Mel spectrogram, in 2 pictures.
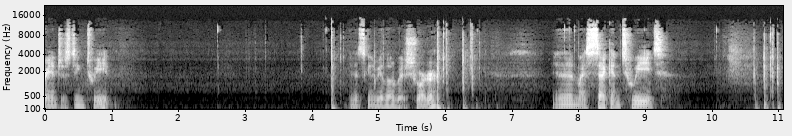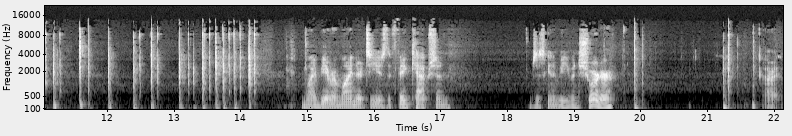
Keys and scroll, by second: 4.3 BackSpace, 4.9 BackSpace, 5.8 Delete, 6.2 e, 10.7-14.7 typing, 19.9 BackSpace, 21.2 Delete.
